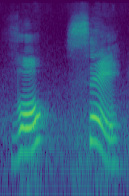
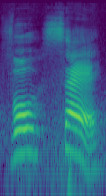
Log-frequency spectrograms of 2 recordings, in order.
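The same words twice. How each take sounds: First: "você" with a closed ê as normal. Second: "você" with a wide-open é like vocé. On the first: Teacher giving the correct closed ê after the wrong one. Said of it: "nós temos o E fechado". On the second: Teacher showing the wrong open é to students. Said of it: "Se não tivesse o acento circunflexo e tivesse o agudo". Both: Shown as a demonstration.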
